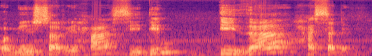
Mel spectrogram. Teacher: jelaskan bunyi tanwinnya ya. gak boleh dengungkan ya. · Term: izhar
